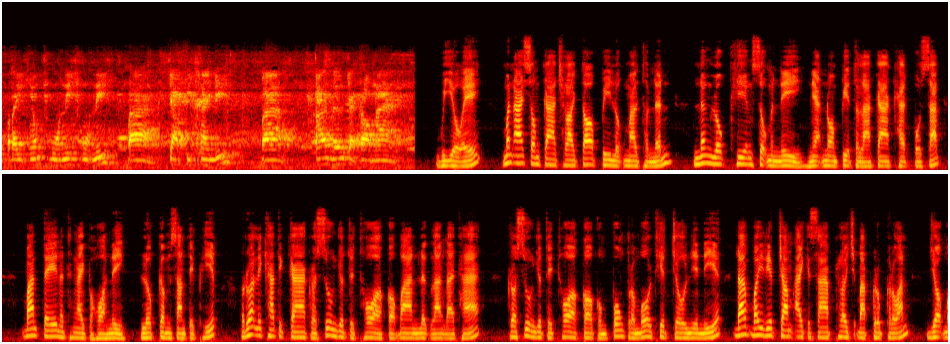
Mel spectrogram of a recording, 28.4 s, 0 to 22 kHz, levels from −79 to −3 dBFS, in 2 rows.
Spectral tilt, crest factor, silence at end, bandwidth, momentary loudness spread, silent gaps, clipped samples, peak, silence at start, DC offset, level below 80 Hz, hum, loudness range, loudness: -4.5 dB/octave; 22 dB; 0 s; 10 kHz; 7 LU; none; under 0.1%; -8 dBFS; 0 s; under 0.1%; -54 dBFS; none; 4 LU; -28 LUFS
